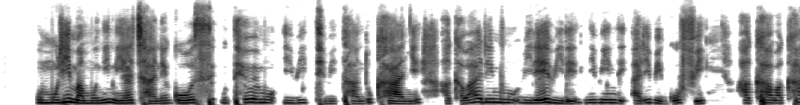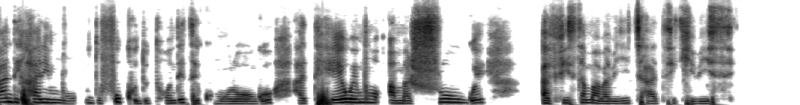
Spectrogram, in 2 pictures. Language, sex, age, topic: Rundi, female, 18-24, agriculture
